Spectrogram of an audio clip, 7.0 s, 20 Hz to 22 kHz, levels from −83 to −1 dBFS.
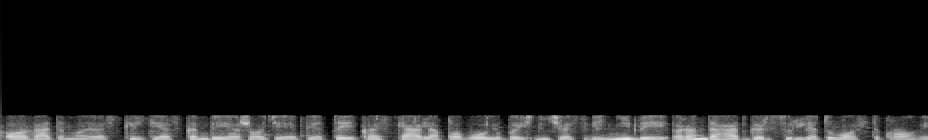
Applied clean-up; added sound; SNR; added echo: neural mask model RNNoise.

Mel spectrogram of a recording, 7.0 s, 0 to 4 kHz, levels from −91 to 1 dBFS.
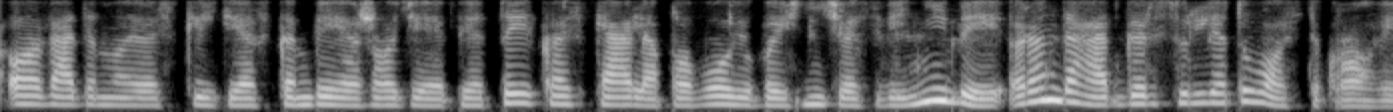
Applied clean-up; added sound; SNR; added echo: neural mask model Resemble Enhance denoiser.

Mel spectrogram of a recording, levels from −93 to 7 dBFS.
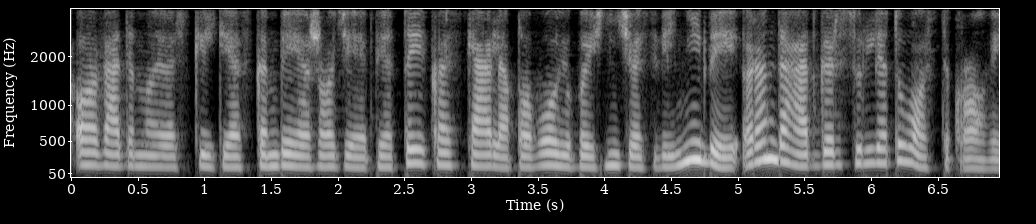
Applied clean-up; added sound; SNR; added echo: neural mask model DeepFilterNet 3.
